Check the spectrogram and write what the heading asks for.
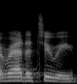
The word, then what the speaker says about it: Ratatouille: Eddie recognizes him and because he's a huge fan of Ratchetu or uh Ratchetoule. Is that how you say it? Yeah, Ratatouille.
